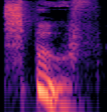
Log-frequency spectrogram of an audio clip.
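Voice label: "spoof", British English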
